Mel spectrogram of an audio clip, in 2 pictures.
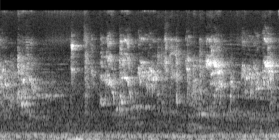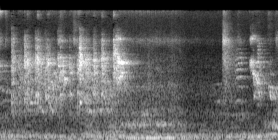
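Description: Budgerigars chatter in a busy flock, with scratchy chirps and squawks overlapping continuously.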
